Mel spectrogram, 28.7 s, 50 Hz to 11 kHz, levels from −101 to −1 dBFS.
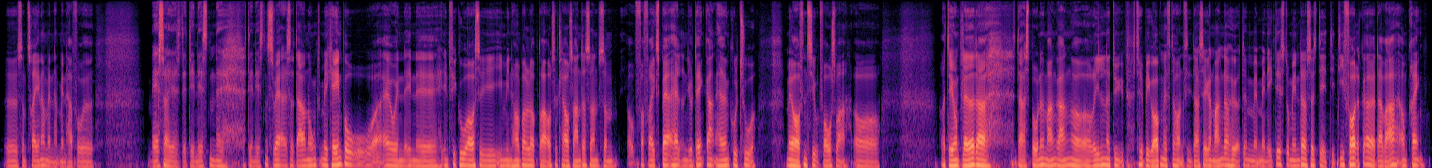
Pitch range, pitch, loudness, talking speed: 95-115 Hz, 105 Hz, -30 LUFS, 180 wpm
